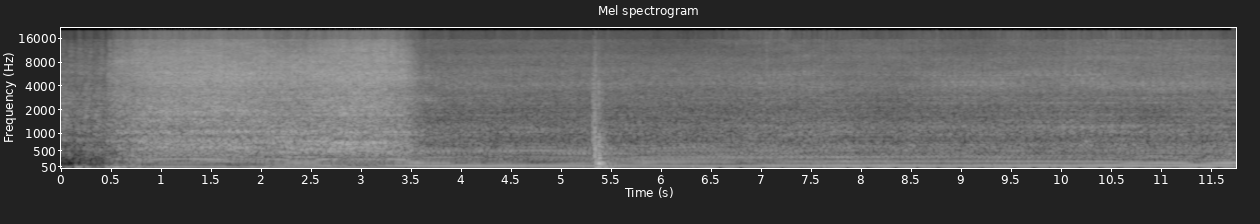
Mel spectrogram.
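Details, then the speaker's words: VW Mk5 2.0T FSI EA113 with a straight pipe, first start after an oil pump drive chain repair with all the oil drained: a loud clattering racket until oil pressure builds, then it quiets to a smooth, quiet idle. "Well, it made an awful racket till the oil pressure built up. Once it had oil pressure though, it quieted right down."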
